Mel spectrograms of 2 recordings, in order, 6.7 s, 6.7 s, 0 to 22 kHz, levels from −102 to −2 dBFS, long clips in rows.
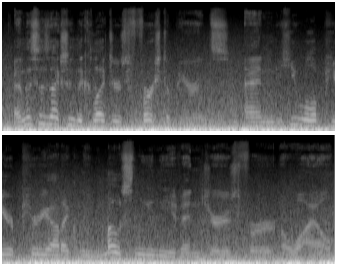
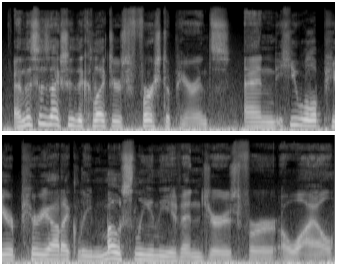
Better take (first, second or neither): second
